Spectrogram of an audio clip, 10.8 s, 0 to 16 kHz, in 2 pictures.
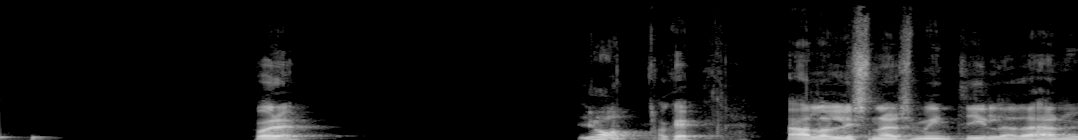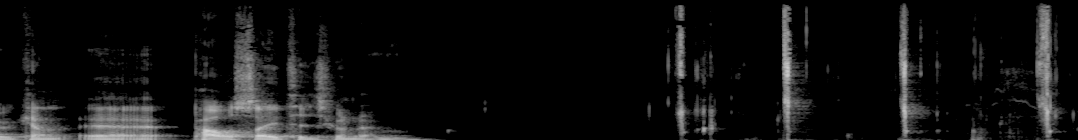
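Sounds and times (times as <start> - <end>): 
speech: 1.3 - 1.6, 2.9 - 7.5
loud chewing of grapes into a microphone: 8.6 - 10.7.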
